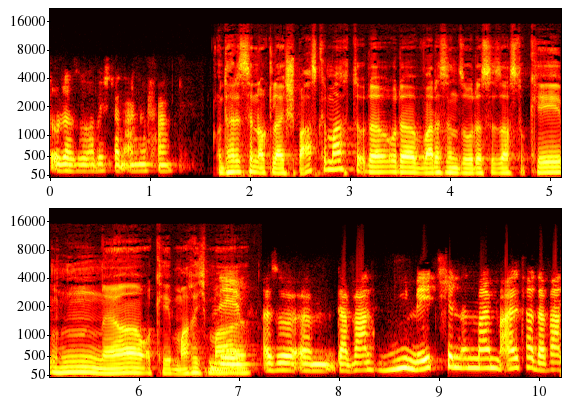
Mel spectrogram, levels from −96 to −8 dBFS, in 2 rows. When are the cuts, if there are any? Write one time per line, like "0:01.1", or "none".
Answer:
0:07.2
0:08.4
